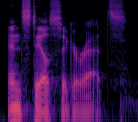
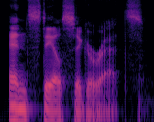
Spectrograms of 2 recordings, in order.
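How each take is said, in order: No difference in how they are said.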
